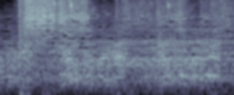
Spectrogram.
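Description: A crash with a shattering, breaking noise just after the start, laid over dramatic film score music.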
